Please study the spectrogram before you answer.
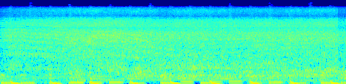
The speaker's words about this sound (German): Zu hören ist da allein das Ballern des Hochdruckreinigers und der Klang des Wassers.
